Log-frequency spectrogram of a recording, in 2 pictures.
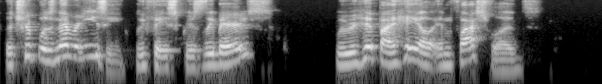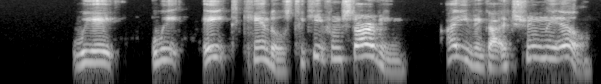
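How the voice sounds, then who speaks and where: A man reads a children's book aloud as a teacher would. His voice sits a bit high and moves with very animated intonation. He phrases things deliberately and expressively for young listeners. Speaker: teacher reading a picture book aloud to students. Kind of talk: expressive read-aloud storytelling.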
